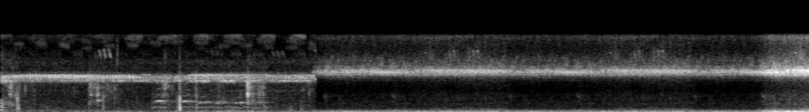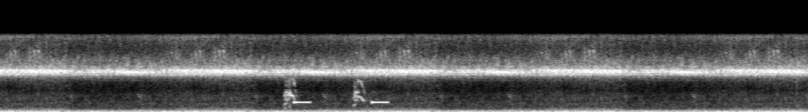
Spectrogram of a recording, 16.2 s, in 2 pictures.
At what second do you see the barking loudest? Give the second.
11 s.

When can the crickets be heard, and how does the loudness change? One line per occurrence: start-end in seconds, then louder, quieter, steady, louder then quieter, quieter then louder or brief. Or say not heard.
0.0-16.1 louder.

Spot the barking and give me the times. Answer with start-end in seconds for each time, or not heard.
1.1-2.8, 10.9-12.0.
